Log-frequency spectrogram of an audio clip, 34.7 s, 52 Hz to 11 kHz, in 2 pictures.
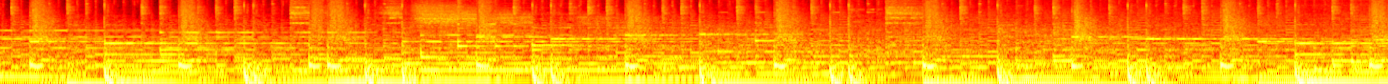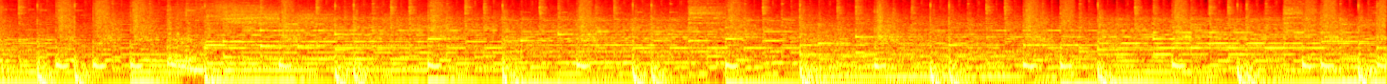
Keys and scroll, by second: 22.3 ctrl+t.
